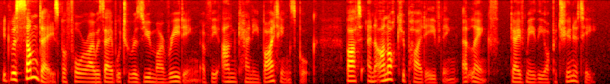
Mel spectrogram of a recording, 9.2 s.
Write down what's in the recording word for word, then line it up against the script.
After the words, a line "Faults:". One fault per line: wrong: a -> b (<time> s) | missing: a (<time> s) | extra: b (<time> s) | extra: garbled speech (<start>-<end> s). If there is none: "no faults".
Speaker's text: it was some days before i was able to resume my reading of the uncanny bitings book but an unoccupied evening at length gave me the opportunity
it was some days before i was able to resume my reading of the uncanny bitings book but an unoccupied evening at length gave me the opportunity
Faults:
no faults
